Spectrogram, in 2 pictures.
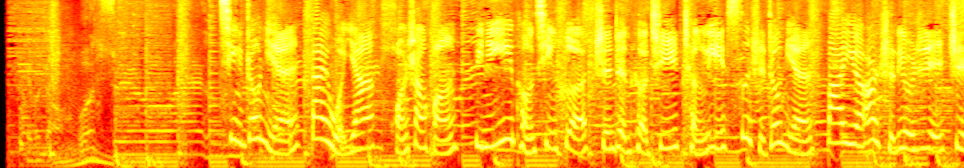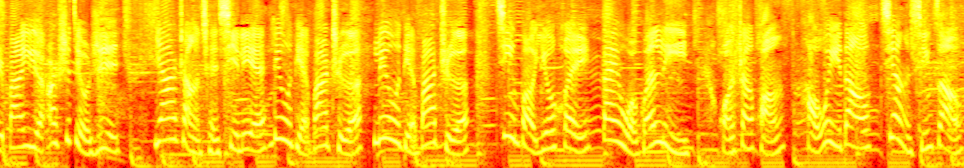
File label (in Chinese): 女47号促销; 煌上煌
